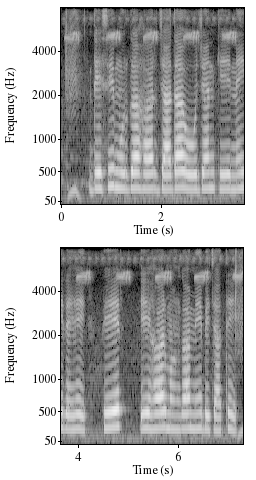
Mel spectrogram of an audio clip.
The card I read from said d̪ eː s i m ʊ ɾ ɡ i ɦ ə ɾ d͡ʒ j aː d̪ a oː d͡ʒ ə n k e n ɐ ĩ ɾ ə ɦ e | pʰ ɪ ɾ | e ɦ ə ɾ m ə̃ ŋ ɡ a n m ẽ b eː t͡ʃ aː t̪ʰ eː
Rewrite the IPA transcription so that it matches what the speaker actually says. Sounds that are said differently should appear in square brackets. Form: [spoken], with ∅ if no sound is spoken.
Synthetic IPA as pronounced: d̪ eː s i m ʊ ɾ ɡ [a] ɦ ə ɾ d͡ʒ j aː d̪ a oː d͡ʒ ə n k e n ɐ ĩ ɾ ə ɦ e | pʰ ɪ ɾ | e ɦ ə ɾ m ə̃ ŋ ɡ a [∅] m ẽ b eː t͡ʃ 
